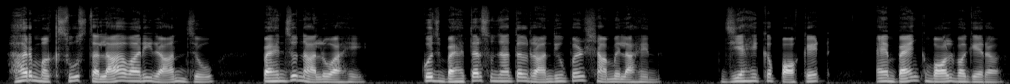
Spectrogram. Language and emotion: Sindhi, neutral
